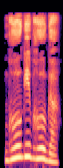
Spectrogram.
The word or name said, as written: ಭೋಗಾಭೋಗ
